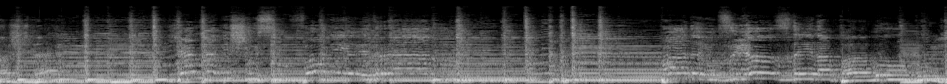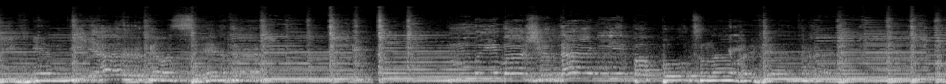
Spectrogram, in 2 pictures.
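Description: Acoustic guitar strummed steadily with a man singing the melody over it.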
